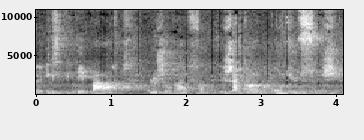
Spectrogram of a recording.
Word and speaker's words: Hondius: Ce sont des globes qui datent de 1600 et qui ont été exécutés par le géographe Jacob Hondius. H-O-N-D-I-U-S. Il n'y a pas de piège comme ça se prononce.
